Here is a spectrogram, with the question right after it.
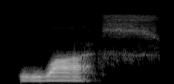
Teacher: But when we're speaking more quickly or a little more lazily, what we'll often do is instead of closing fully into the P and then releasing it back into the S, you're going to move toward the P with your lips.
